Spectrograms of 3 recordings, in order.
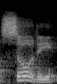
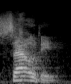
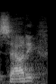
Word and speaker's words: Saudi: me you know you're you're pronouncing that wrong it's not sordi it's Saudi well okay fair enough I'm happy to pronounce it Saudi I'd be even happier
